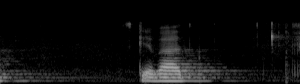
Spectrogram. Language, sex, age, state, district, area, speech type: Hindi, female, 30-45, Bihar, Samastipur, rural, spontaneous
